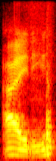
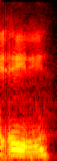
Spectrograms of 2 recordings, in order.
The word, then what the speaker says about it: Aidi: yeah i um well i say id some say 80. uh what what's the right way to say it well i think that's that's the thing there's no one right way to say it all depends on how you want to say it so it is a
